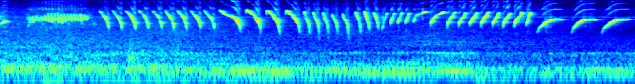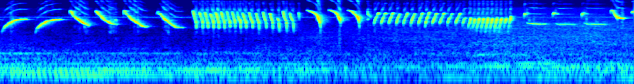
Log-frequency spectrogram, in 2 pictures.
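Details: Song of a Spanish Timbrado canary for training young birds: buzzy rolls alternate with long runs of fast falling notes, a series of looped whistles and dense trills, steady and energetic throughout.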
